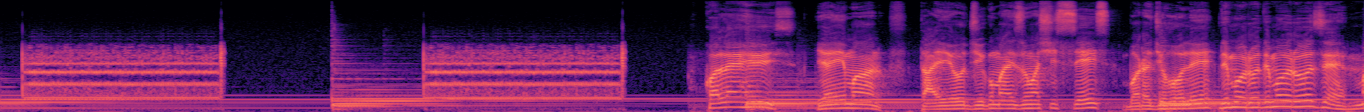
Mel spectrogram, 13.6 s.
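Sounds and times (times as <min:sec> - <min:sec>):
telephone ringing: 0:00.0 - 0:13.6
speech: 0:07.1 - 0:13.6.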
